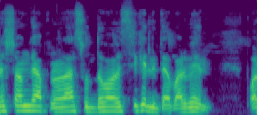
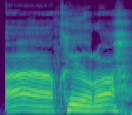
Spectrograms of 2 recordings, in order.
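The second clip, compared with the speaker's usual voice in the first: slow recitation; much slower than usual. Shown as a demonstration. Teacher to students, slow chanted recitation. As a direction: draw it out as in recitation. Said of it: "teacher demonstrates the pause form".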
